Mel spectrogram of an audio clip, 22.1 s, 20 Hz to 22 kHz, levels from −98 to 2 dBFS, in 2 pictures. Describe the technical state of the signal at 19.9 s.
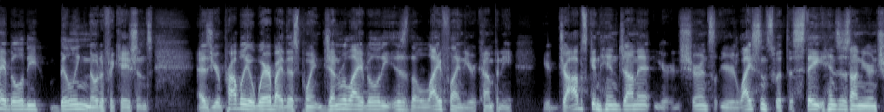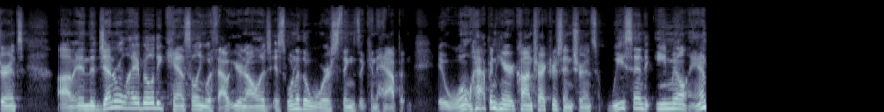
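At 19.9 s the signal is in an audio dropout to silence, which begins at 19.87 s and runs to the end of the clip at 22.1 s. The speech cuts off mid-flow and is replaced by silence: no room tone, nothing. The input was likely lost upstream, through a disconnected device, a failed link or an unintended mute, while the recorder kept writing silence. Whatever followed is unrecoverable.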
